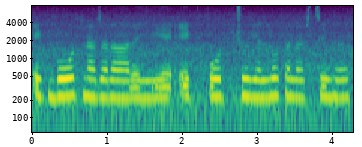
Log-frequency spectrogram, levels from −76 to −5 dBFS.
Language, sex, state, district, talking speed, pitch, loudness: Hindi, female, Uttar Pradesh, Lalitpur, 180 wpm, 220 Hz, -15 LUFS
